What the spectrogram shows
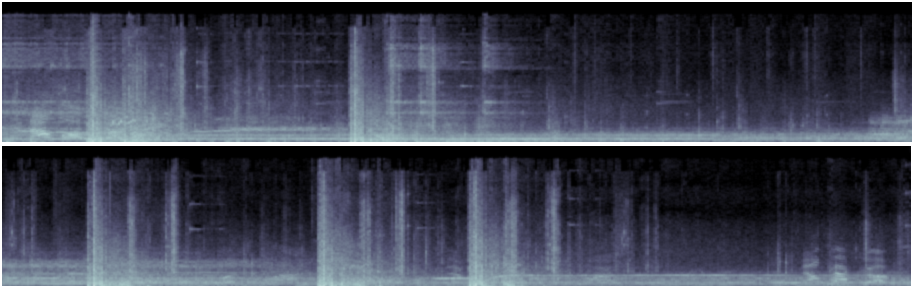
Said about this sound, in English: Get your rifle out. It's about time these little thieves met their maker.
